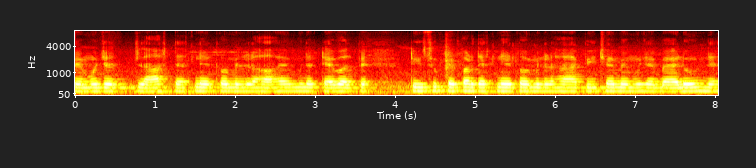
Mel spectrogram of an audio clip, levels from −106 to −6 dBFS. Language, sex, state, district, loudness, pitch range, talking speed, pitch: Hindi, male, Bihar, West Champaran, -15 LUFS, 125-130 Hz, 180 wpm, 130 Hz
